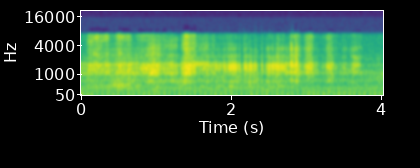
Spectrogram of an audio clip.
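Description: Rustling and scraping of brush and twigs against clothing and the camera as the wearer pushes through forest undergrowth: a run of irregular scratchy bursts that stops shortly before the end.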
